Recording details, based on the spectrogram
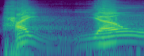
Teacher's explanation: ya-nya tasydid ini bukan dibaca gunnah, tidak pakai dengung, harus jelas hayyau, baru kemudian wawu setelahnya itu dibaca gunnah, dibaca idgham bi gunnah ya.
